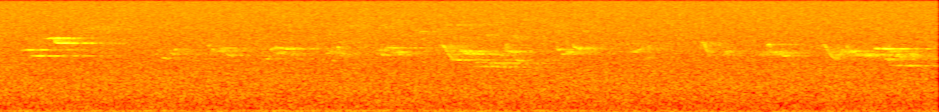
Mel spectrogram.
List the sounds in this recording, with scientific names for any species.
Hylocichla mustelina, Turdus migratorius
